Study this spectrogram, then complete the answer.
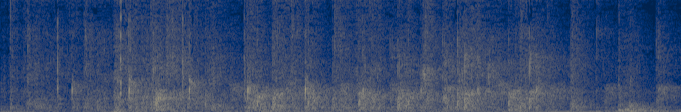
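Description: An audience at a mission conference lecture gives a round of applause for the speaker, a lively spread of individual claps with uneven bursts over low hall noise.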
